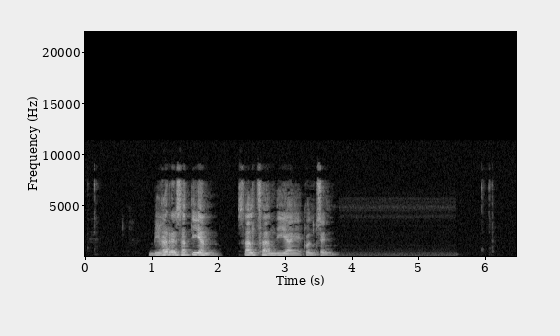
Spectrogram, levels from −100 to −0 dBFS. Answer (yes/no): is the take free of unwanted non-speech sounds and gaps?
yes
